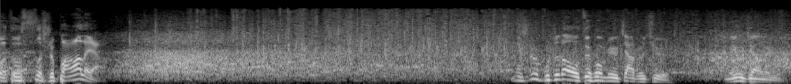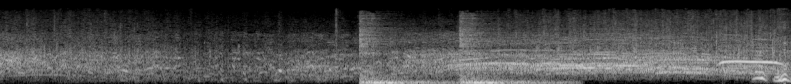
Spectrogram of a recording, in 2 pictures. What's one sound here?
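An audience laughs and applauds.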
